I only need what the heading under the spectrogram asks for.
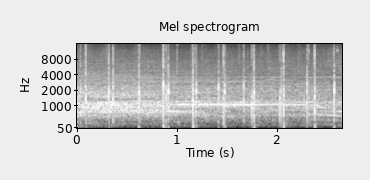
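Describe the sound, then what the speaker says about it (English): Dense audience applause with cheers and whoops fills a comic convention hall after a Wizard of Oz themed Twisted Toonz show at Emerald City Comicon 2019, with steady clapping and sharp individual claps throughout. "Folks, big round of applause for these folks."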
